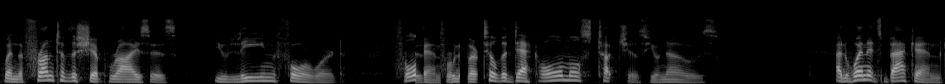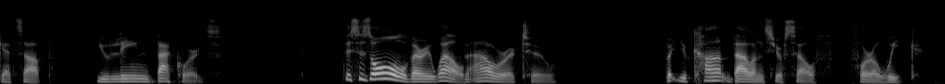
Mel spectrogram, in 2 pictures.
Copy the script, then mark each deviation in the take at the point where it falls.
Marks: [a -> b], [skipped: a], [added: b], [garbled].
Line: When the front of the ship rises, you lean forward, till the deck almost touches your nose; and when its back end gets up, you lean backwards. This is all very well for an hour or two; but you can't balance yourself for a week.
When the front of the ship rises, you lean forward, [garbled] till the deck almost touches your nose; and when its back end gets up, you lean backwards. This is all very well [skipped: for] an hour or two; but you can't balance yourself for a week.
